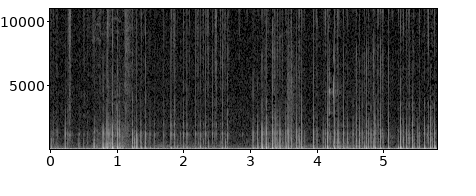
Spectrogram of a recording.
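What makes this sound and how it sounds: Fingertips and nails tap and scratch quickly on a small, soft, solid orange foam stress ball patterned like a basketball. The result is a dense, continuous stream of short, dull, low thuds mixed with faint scratchy rustling. Nothing rings after each touch.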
